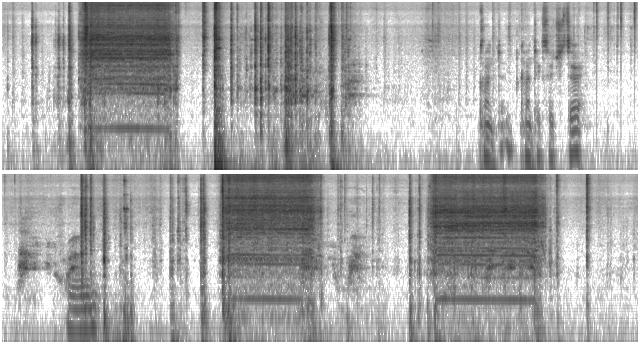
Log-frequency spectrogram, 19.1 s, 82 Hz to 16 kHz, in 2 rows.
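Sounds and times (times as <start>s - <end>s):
parts clicking and knocking: 0.0s - 7.8s, 8.7s - 9.9s, 10.7s - 19.0s
power drill whine: 1.2s - 2.7s, 12.8s - 14.4s, 16.0s - 17.8s.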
